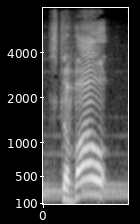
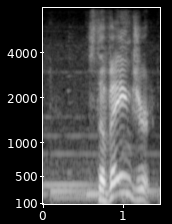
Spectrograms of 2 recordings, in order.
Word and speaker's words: Stavanger: this is the uh staval uh how do you say that stavanger excuse me uh norway norway oh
